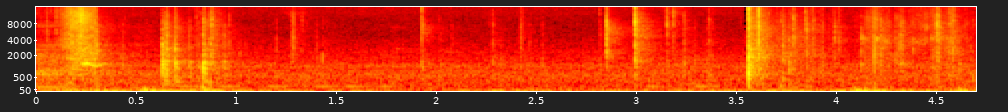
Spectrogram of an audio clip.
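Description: Scattered sharp clicks and short crackles of a replacement iPhone screen's plastic packaging being handled and unwrapped, the loudest click about three and a half seconds in.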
